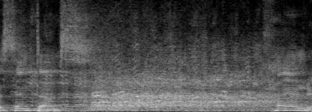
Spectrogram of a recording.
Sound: audience laughing

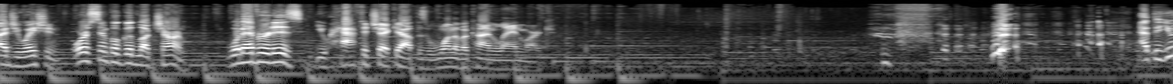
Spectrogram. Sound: throws shoes, misses and laughs

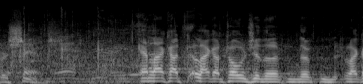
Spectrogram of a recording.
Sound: applause

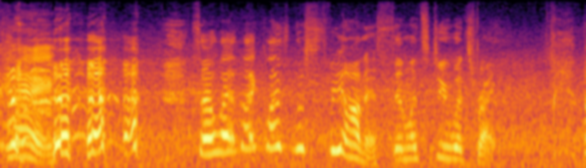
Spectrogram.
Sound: laughs

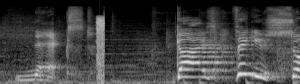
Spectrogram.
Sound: static discharging

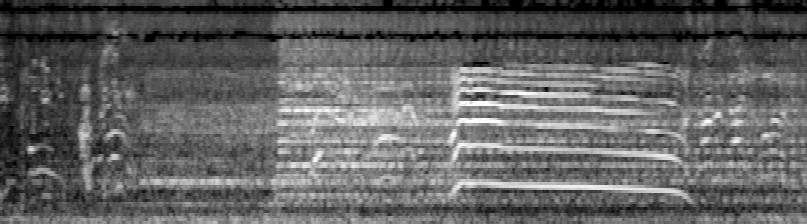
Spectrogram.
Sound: car beeping in tunnel

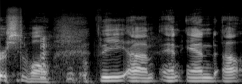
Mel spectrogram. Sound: laughs

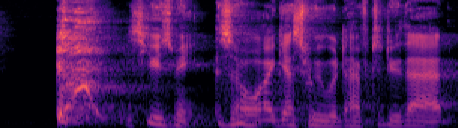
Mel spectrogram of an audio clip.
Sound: coughs

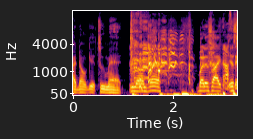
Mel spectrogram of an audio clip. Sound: laughs

